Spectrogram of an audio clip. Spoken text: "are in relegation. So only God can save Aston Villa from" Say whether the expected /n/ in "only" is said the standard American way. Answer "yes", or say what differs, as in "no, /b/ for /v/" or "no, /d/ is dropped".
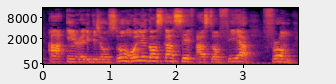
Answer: no, /n/ is dropped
